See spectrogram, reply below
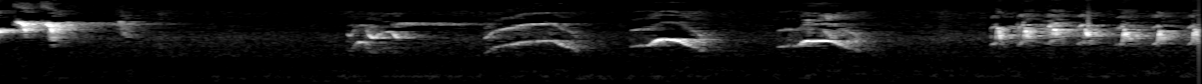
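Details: Softer mini wambi singing, used to coax other birds to sing, with a chirp burst, several clear whistled upslurs and downslurs, then a rapid run of short repeated notes.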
